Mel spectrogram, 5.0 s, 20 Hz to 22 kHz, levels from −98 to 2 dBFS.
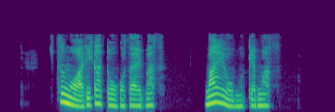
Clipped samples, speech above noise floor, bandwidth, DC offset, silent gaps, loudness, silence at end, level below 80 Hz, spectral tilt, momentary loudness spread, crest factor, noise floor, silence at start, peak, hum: under 0.1%; 66 dB; 7.4 kHz; under 0.1%; 2.93-3.01 s; -21 LUFS; 1 s; -70 dBFS; -6.5 dB/octave; 11 LU; 18 dB; -86 dBFS; 0.85 s; -4 dBFS; none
